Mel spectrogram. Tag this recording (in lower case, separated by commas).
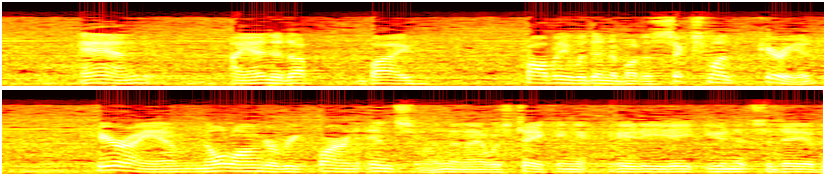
speech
